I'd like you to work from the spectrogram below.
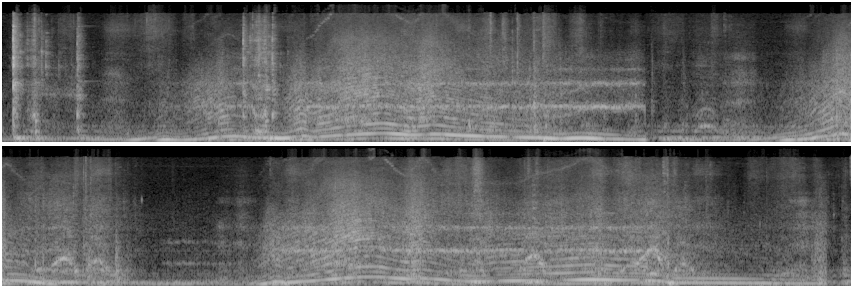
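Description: A car drifting through a whole practice track with a new driver at the wheel, tires squealing in long rising and falling skids over a steady engine drone, in three sustained passes.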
